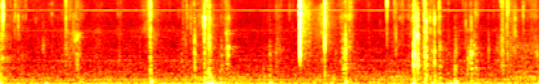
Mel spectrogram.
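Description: A crumpled lump of silver metallic stress putty is held in both hands while the fingertips pinch, fold and stretch it. It makes a steady run of sharp, dry clicks and pops with a crinkly, tearing texture. Each snap stops almost at once over a soft, low rumble.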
